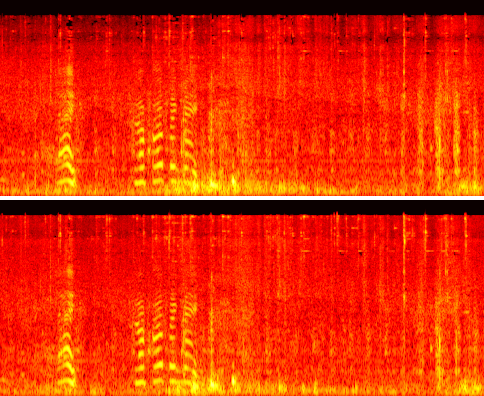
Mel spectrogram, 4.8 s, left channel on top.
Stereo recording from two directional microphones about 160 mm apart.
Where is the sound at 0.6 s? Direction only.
15° right (ahead or behind).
